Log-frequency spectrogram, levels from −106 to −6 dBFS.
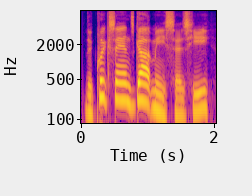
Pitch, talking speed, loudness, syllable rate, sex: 160 Hz, 175 wpm, -18 LUFS, 3.8 syllables/s, male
